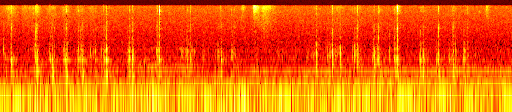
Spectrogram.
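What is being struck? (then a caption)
Plastic-pin hairbrush. A plastic-pin hairbrush is held upside down while a finger strums its plastic pins from below. It makes a quick, light patter of soft ticks and clicks over a steady low hum, staying quiet throughout.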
